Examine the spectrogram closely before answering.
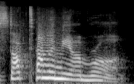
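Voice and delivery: loud mock yell, imitating her; imitated near-yell. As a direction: belt it out like she did on video. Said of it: "She almost yelled and she said".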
